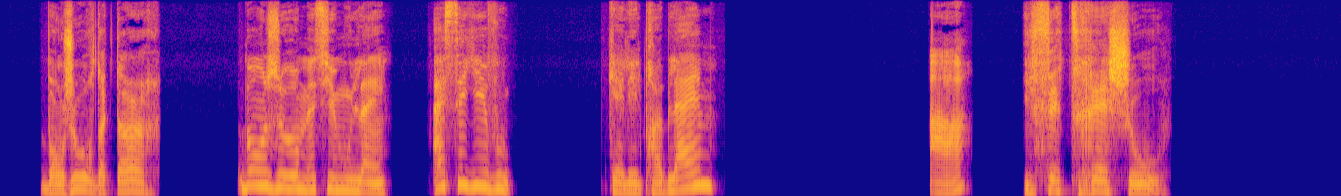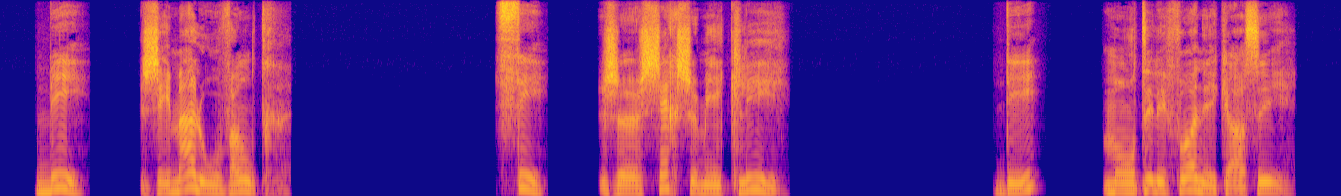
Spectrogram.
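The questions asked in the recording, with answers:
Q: Quel est le problème?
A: B: J'ai mal au ventre.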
